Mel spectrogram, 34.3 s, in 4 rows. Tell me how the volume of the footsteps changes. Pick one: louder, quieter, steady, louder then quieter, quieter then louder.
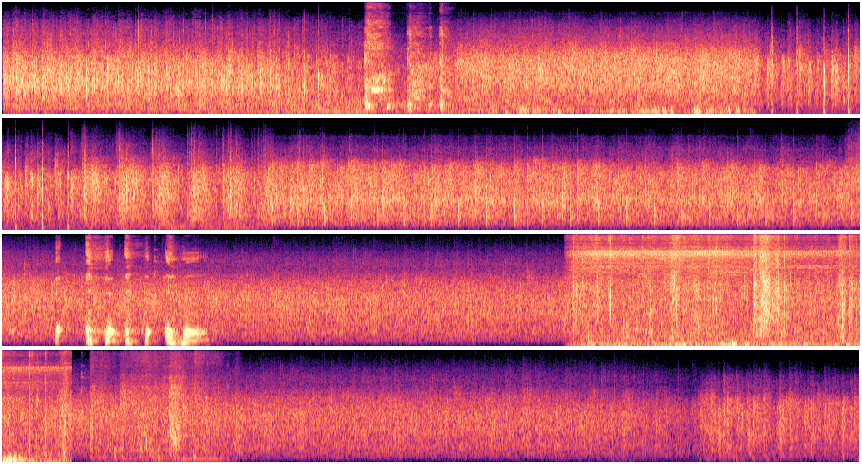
quieter.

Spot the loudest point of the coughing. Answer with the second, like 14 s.
19 s.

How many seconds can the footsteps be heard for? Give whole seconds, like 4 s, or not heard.
5 s.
